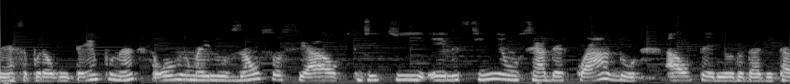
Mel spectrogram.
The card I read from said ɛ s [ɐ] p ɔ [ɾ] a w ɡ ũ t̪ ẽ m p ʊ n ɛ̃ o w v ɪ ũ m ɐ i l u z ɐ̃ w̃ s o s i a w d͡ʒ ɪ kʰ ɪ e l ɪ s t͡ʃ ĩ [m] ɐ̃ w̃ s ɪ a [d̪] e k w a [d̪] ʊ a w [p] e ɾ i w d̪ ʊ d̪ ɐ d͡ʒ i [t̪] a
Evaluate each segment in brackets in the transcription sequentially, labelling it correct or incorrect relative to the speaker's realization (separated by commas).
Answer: correct, correct, incorrect, correct, correct, correct, correct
